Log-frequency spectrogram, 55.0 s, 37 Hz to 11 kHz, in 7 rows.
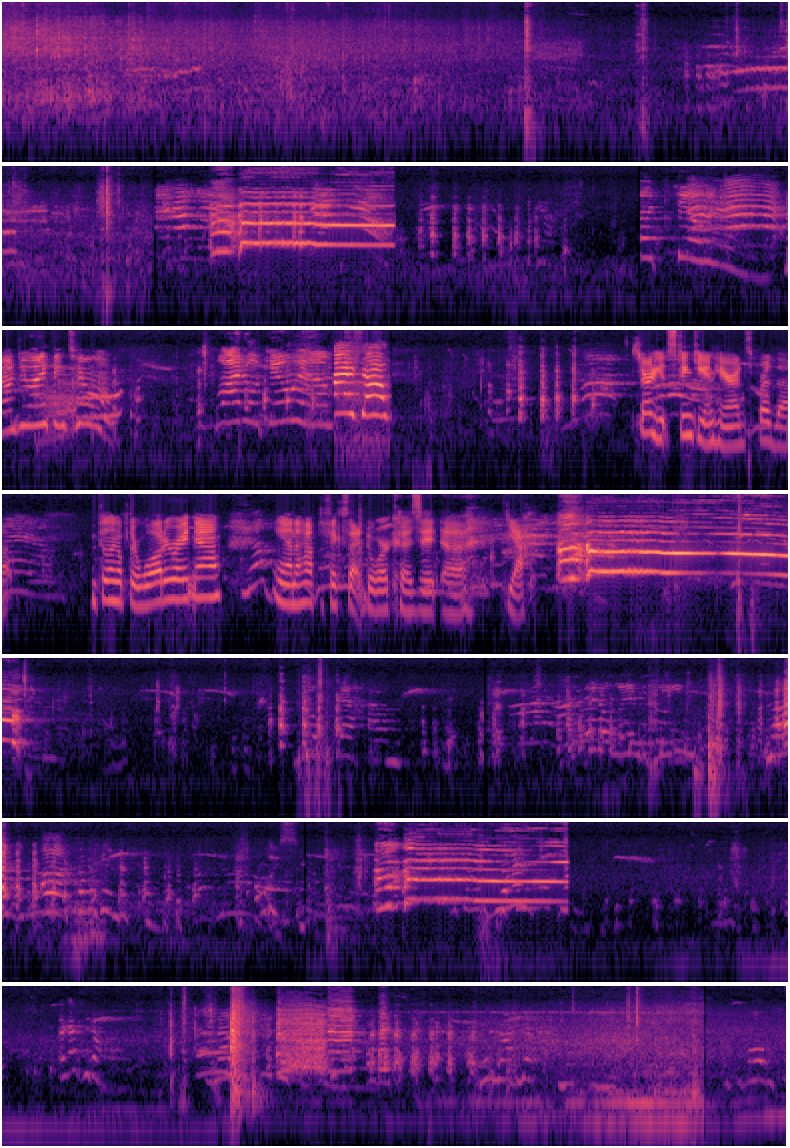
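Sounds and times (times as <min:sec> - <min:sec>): rooster crowing: 0:09.9 - 0:11.8, 0:29.1 - 0:31.8, 0:43.0 - 0:45.0.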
